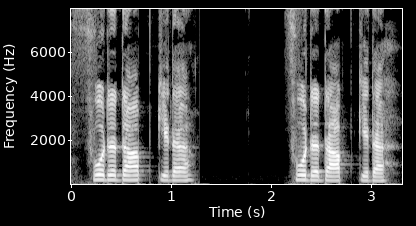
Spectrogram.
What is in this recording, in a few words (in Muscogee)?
"fotvtapketv", Muscogee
